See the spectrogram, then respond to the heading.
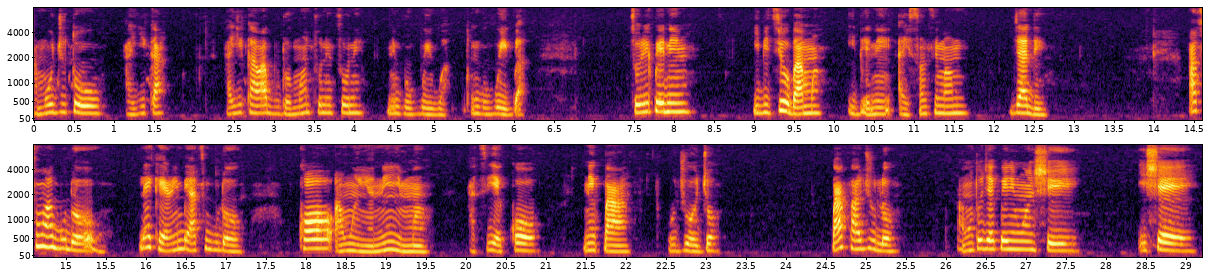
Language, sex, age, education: Yoruba, female, 30-45, tertiary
